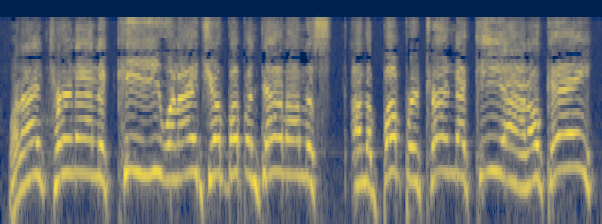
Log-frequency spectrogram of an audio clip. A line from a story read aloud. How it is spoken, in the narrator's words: Enraged, the old man shouting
